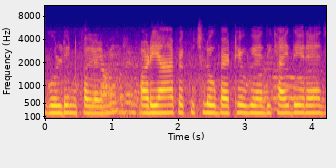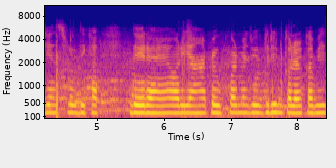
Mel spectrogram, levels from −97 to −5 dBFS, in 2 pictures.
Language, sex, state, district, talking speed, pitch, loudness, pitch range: Hindi, female, Bihar, Jahanabad, 220 wpm, 220 Hz, -15 LUFS, 215-225 Hz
